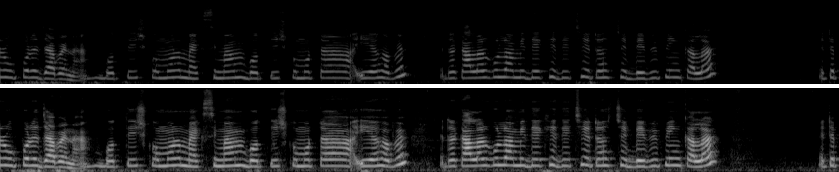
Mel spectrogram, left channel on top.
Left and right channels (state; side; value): quieter; left; 16.0 dB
